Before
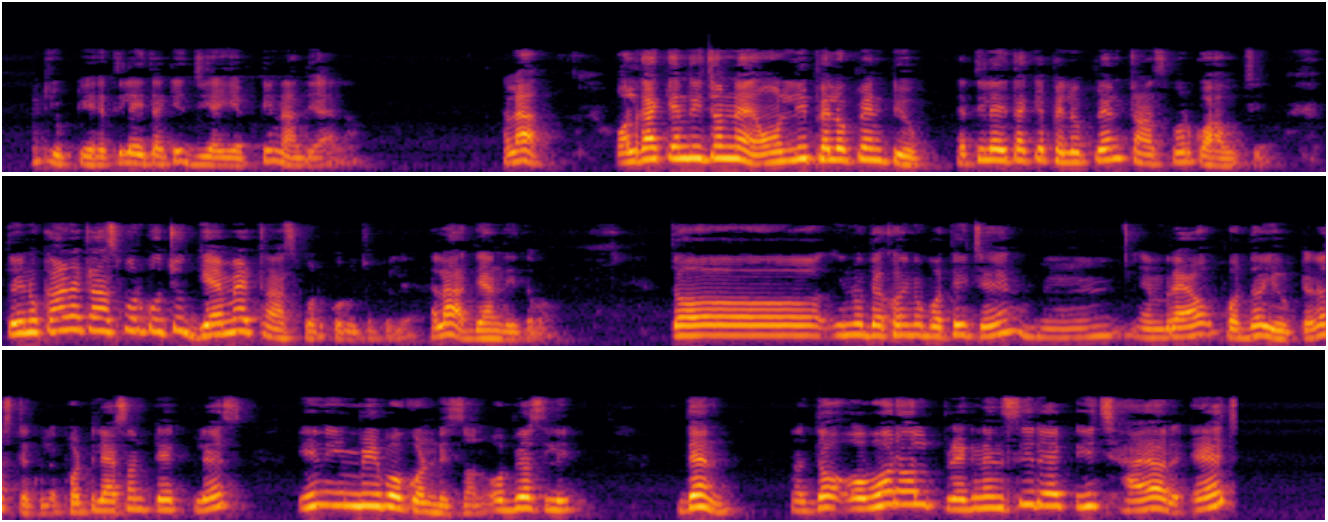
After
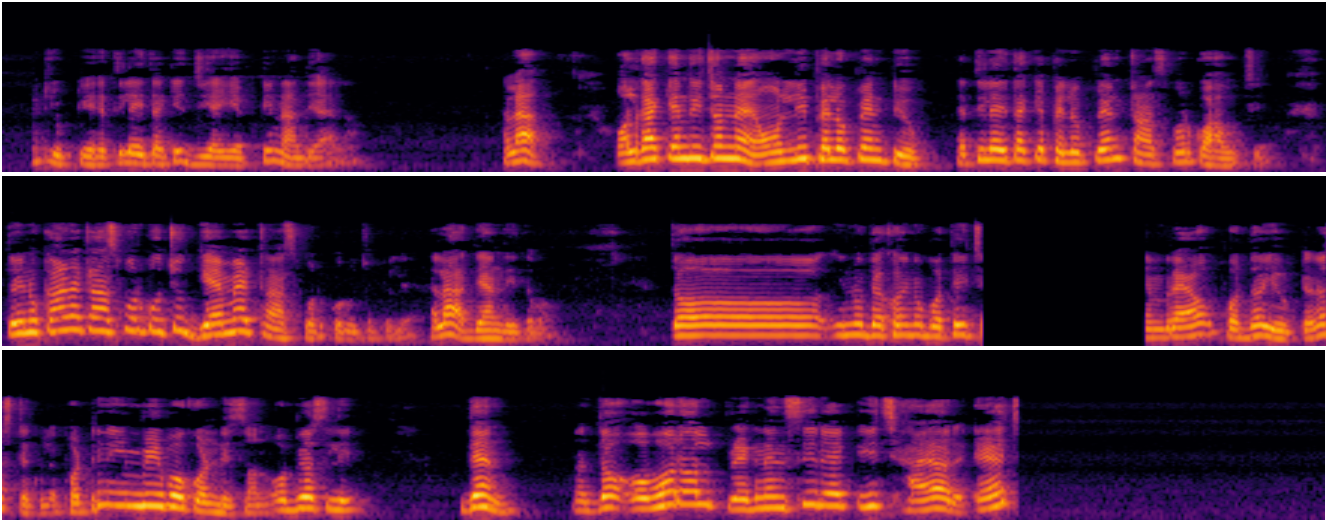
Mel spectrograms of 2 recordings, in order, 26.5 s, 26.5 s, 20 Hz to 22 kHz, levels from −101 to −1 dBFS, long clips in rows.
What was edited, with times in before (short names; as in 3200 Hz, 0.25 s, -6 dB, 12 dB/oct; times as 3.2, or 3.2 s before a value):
15.35–16.44 mute
18.28–19.73 cut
